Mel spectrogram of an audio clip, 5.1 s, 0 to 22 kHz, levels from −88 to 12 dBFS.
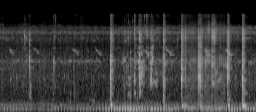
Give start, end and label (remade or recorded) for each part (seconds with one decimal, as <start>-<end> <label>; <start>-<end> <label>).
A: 0.0-3.7 recorded; 3.7-4.5 remade; 4.5-5.1 recorded

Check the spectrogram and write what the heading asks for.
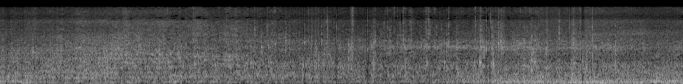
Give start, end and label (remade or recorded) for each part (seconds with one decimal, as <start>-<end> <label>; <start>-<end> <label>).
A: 0.0-1.1 remade; 1.1-2.9 recorded; 2.9-3.7 remade; 3.7-5.4 recorded; 5.4-6.8 remade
